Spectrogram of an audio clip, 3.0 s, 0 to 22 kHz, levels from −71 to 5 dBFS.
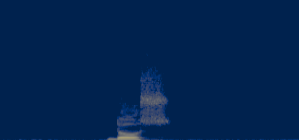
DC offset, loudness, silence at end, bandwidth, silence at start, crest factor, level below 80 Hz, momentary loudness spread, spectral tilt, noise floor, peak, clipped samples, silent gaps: under 0.1%; -29 LUFS; 1.3 s; 12.5 kHz; 1.05 s; 20 dB; -64 dBFS; 21 LU; -5 dB/octave; -66 dBFS; -14 dBFS; under 0.1%; none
